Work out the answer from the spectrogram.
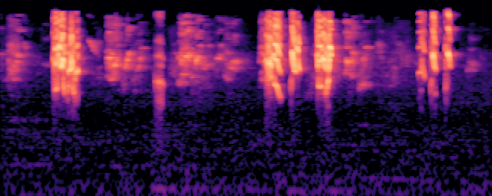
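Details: Pet rosy-faced lovebirds of white-headed pallid and green opaline mutations giving clusters of loud shrill chirps between quieter twittering notes, a low hum faintly underneath.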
